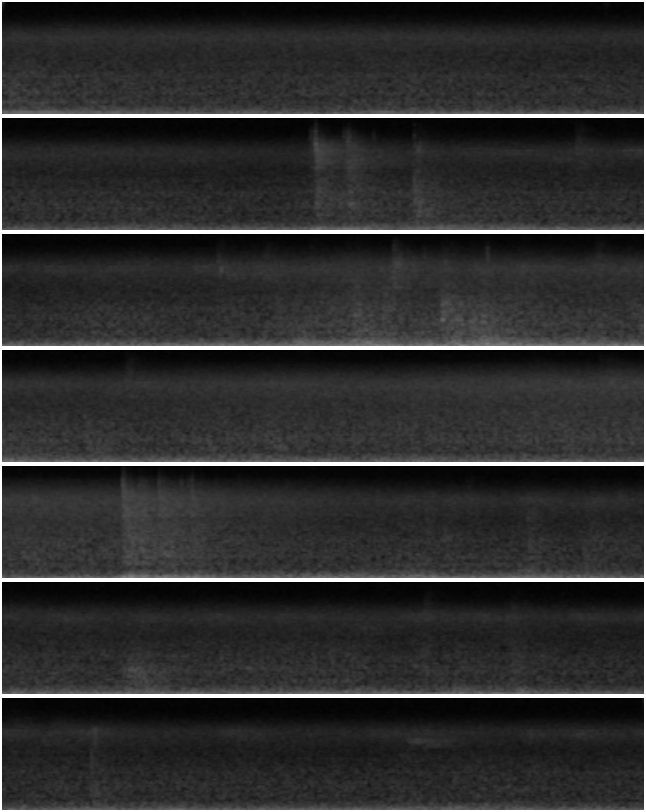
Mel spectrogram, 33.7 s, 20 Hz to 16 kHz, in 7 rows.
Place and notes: Casa Tatu, Montevideo - ambience, wind
Casa Tatu, Montevideo
(remote microphone: Raspberry Pi Zero + IQAudio Zero + AOM5024HDR)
